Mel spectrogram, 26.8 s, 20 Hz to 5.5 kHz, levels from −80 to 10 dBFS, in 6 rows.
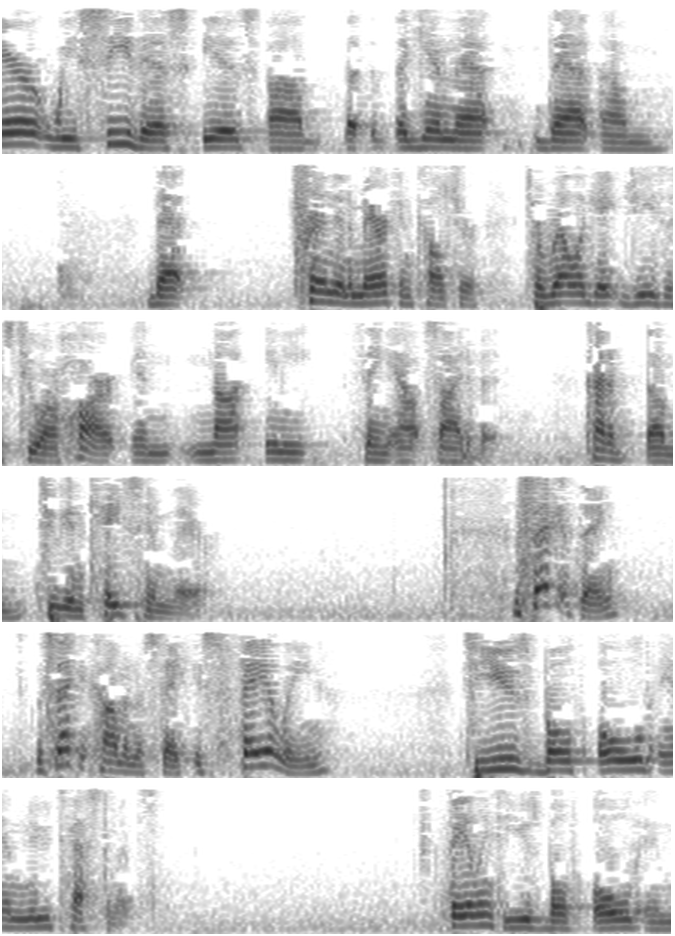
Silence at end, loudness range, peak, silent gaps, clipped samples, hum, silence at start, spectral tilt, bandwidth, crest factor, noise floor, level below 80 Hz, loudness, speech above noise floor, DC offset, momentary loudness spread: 0 s; 5 LU; -2 dBFS; none; under 0.1%; none; 0 s; -9.5 dB/octave; 5 kHz; 18 dB; -53 dBFS; -44 dBFS; -19 LUFS; 35 dB; under 0.1%; 14 LU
